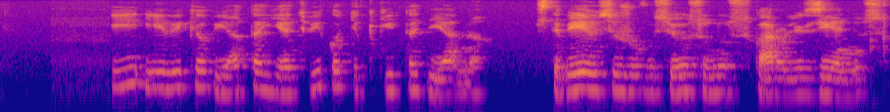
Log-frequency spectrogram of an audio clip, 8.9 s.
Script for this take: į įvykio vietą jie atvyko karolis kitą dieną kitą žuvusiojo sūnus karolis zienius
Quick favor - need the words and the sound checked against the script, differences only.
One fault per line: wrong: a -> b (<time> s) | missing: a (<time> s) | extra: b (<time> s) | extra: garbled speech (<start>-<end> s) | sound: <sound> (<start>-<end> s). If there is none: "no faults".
wrong: karolis -> tik (3.5 s)
wrong: kitą -> stebėjosi (5.4 s)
